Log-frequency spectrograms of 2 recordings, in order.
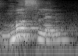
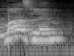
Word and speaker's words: Muslim: It's Muslim, not Muslim or Muslim.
